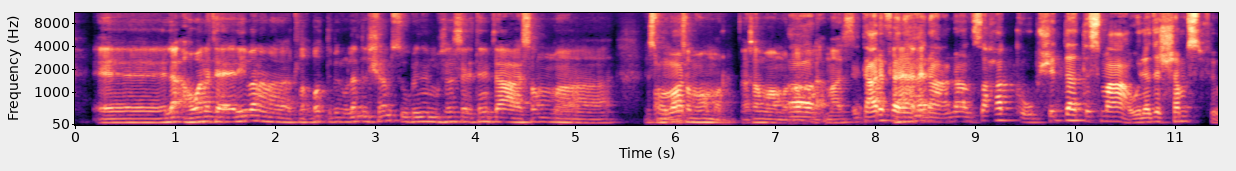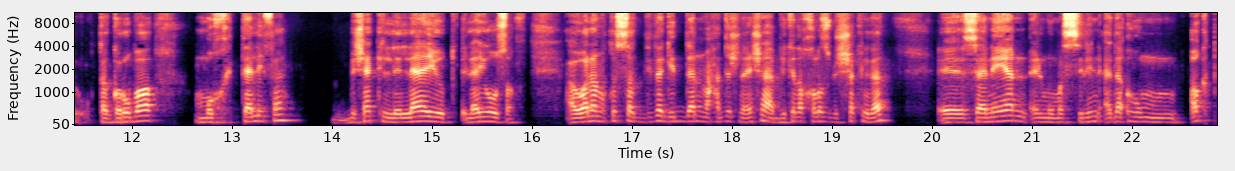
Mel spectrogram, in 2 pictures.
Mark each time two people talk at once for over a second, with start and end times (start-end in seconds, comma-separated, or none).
7.2-8.8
